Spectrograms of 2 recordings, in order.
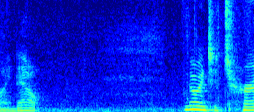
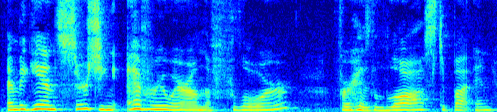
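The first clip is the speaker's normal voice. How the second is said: lively read-aloud for little listeners; storytime narration; 4 dB louder, slower than usual. Acted. Teacher reading Corduroy to her class, lively storytime voice. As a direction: tell it like a picture book on the rug. Reads picture book to children.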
